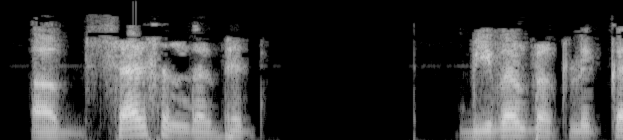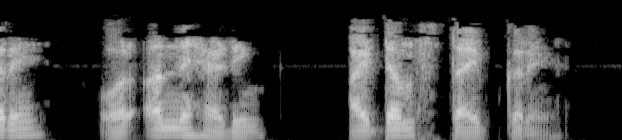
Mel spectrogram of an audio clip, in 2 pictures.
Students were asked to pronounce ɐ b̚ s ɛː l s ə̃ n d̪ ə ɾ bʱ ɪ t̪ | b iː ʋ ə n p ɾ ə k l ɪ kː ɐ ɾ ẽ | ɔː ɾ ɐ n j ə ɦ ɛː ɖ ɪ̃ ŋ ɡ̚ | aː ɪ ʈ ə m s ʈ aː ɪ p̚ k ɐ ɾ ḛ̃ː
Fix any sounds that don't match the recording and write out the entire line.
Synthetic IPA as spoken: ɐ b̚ s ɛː l s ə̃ n d̪ ə ɾ bʱ ɪ t̪ | b iː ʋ ə n p ɾ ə k l ɪ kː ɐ ɾ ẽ | ɔː ɾ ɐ n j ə ɦ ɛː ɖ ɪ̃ ŋ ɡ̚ | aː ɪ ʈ ə m s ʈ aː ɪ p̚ k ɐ ɾ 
